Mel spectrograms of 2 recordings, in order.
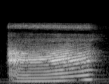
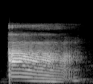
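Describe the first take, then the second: First: The pitch rises from middle to high. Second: The pitch falls sharply from high to low. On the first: "another one that goes up" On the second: "did I do the down one?"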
